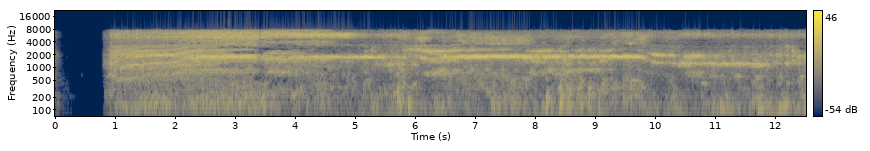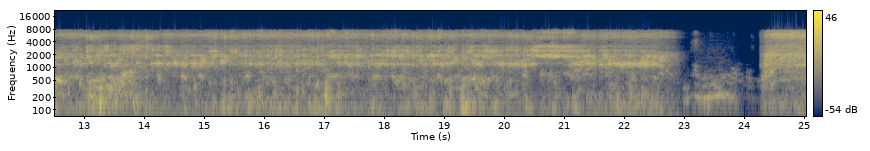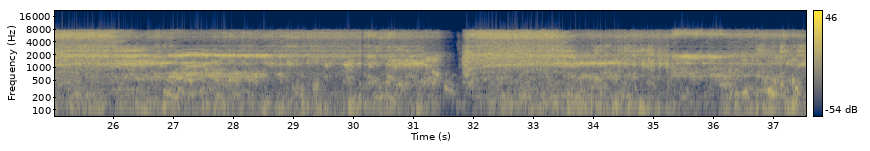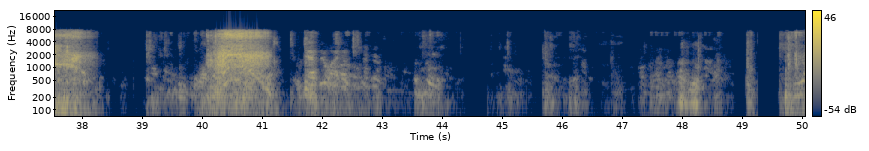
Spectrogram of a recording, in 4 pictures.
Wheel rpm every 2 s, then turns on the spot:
60, 210, 230, 220, 210, 170, 160, 160, 160, 160, 160, 70, 100, 160, 160, 120, 140, 160, 150, 10, 30, 0, 0, 0, 0.
none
